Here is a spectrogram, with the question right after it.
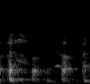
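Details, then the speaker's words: Adult patient recovering from a respiratory illness, asked to cover mouth and cough so the lungs can be heard, gives a short series of clear, dry voluntary coughs without rattle or wetness; examiner judges her clear. "Cover your Cover your mouth and cough for us. Let's just hear how your lungs sound."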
